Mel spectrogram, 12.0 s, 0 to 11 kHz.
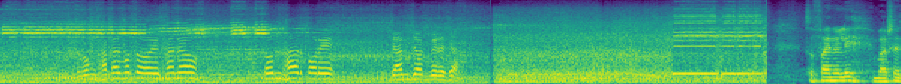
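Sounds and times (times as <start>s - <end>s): vehicle horn: 0.0s - 4.3s, 8.9s - 10.3s
road traffic noise: 0.0s - 10.8s.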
